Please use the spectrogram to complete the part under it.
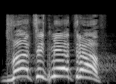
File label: threat distance, ru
